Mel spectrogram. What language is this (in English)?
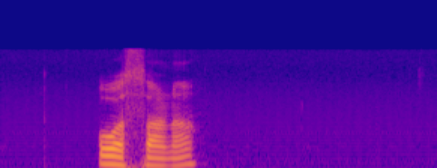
Swedish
